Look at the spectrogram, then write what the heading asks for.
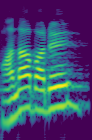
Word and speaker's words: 바나바: 이 말은 바나바를 주도적으로 해서 이제 바나바가 주도적인 역할을 했다는 것입니다. 근데 13장에서 바울이 설교한 이후부터는 바울과 바나바, 발음이 안 되나? 바나나가 아닙니다. 자, 바나바.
